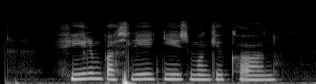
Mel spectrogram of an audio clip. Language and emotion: Russian, sad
